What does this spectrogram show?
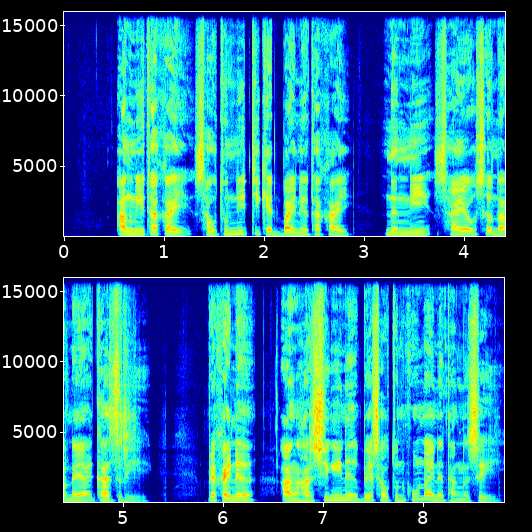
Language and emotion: Bodo, disgusted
